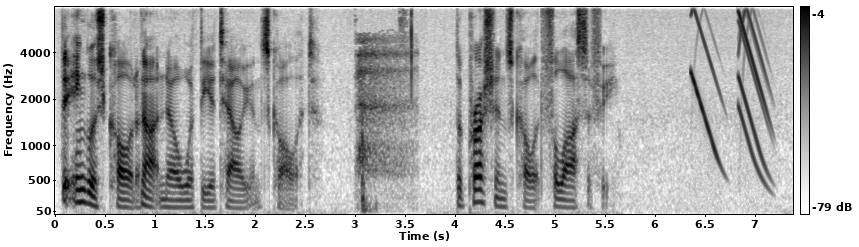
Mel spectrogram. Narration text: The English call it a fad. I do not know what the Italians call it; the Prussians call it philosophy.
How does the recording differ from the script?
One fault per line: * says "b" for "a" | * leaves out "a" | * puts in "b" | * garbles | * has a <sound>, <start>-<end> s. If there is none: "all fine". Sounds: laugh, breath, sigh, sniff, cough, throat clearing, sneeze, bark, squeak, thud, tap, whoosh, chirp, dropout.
* leaves out "fad I do"
* has a breath, 3.0-3.6 s
* has a chirp, 6.4-7.2 s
